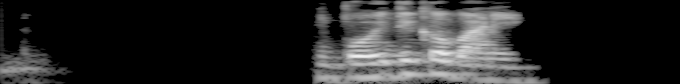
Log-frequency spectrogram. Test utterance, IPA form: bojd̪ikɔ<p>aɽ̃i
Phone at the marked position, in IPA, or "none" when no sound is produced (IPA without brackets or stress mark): b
